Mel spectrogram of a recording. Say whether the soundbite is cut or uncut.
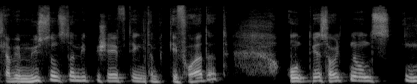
cut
